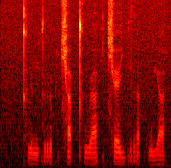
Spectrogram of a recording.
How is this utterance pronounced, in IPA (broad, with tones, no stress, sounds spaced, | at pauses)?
kʰ l ɯ˩˦ ŋ k r o˥˩ k̚ t͡ɕʰ a˦˥ p̚ tʰ u˦˥ a̯ | t͡ɕʰ ɛː˦˥ j p r a˨˩ p̚ k w i˧ a̯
